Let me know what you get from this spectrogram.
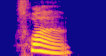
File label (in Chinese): "窜", Chinese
